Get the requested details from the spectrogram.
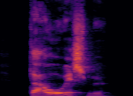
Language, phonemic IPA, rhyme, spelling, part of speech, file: Dutch, /ˌtaː.oːˈɪs.mə/, -ɪsmə, taoïsme, noun, Nl-taoïsme.ogg
- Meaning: Taoism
